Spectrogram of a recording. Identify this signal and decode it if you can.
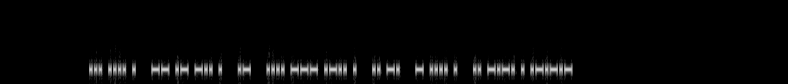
Morse code, heard as a keyed tone, about 52 wpm, 700 Hz. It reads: SHE MADE A HOLE IN THE ICE.
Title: Sentences from Top 1600 Words 50wpm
